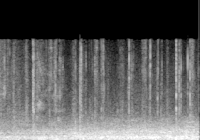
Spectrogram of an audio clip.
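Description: Steady noise of a large stadium crowd during a live football play, with a few faint clicks.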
